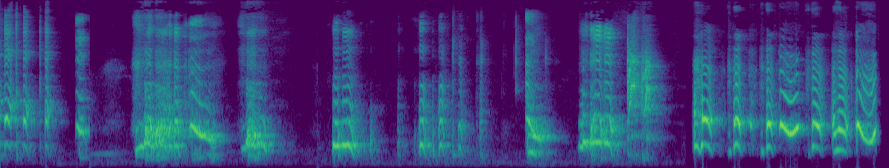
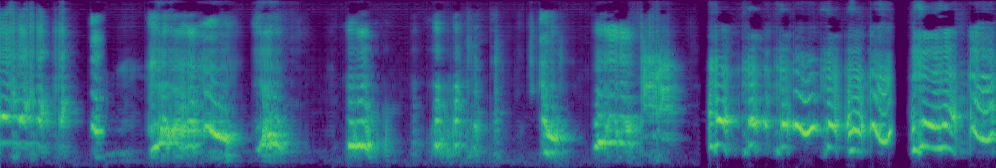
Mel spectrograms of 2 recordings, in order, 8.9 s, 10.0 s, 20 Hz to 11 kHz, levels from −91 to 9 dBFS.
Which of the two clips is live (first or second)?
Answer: first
